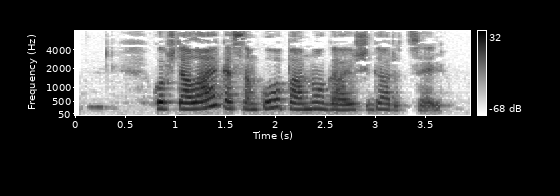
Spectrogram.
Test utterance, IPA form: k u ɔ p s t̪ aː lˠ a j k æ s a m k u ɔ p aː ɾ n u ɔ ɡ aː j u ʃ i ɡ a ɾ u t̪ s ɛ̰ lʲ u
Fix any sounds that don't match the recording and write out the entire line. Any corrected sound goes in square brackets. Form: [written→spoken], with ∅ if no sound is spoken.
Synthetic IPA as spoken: k u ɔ p [s→ʃ] t̪ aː lˠ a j k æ s a m k u ɔ p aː ɾ n u ɔ ɡ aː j u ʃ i ɡ a ɾ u t̪ s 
